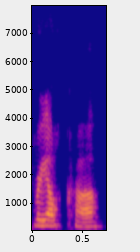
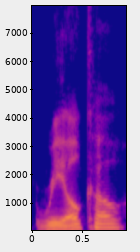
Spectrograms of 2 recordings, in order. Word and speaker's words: Rioja: Rioco? What is that? That's not Rioja. It's Rioja. Riogjo, I think they spell it.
